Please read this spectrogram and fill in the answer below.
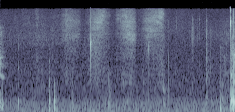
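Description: Near silence: room tone with a few faint small clicks.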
